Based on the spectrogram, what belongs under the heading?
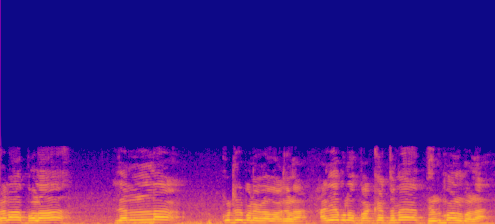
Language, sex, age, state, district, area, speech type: Tamil, male, 60+, Tamil Nadu, Tiruchirappalli, rural, spontaneous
